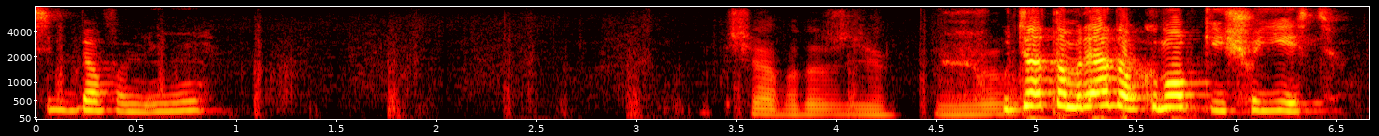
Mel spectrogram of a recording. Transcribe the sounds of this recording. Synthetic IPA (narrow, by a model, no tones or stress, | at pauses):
sʲɪbʲavəmʲnʲe | ʊtʲɪbʲat̪amɾʲad̪əmkno̞p̚kʲɪjɪɕːojesʲtʲ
